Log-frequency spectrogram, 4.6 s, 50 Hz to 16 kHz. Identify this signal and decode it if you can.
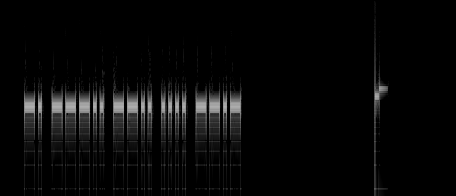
Morse code, heard as a keyed tone, about 36 wpm, 700 Hz. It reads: N8ZHQ
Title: USA Call Signs - 5 Characters - 4x Character Spacing - 35wpm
